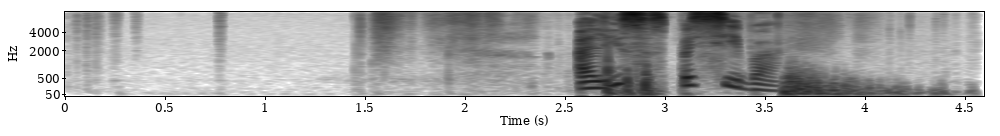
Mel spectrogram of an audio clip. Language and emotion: Russian, positive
